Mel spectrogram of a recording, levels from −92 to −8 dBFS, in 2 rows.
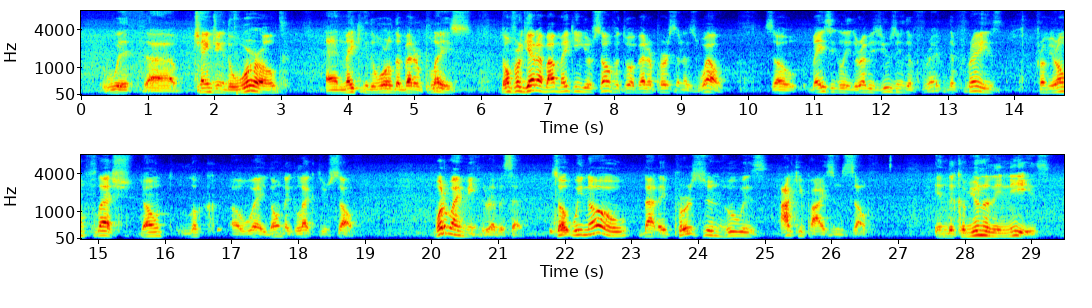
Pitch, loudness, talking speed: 155 Hz, -21 LUFS, 130 wpm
